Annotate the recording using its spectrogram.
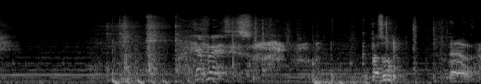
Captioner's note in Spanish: sonido al abrir la puerta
